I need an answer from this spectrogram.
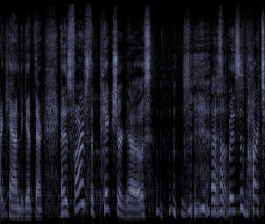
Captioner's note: laughs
